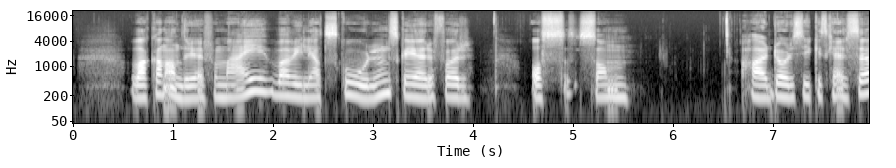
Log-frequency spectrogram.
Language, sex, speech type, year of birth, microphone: Norwegian, female, spontaneous, 1986, Shure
